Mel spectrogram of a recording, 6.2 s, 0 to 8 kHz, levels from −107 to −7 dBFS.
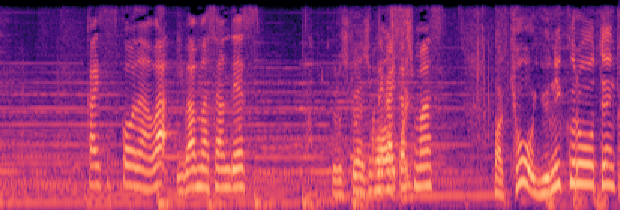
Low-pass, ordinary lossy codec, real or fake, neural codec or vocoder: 7.2 kHz; none; real; none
